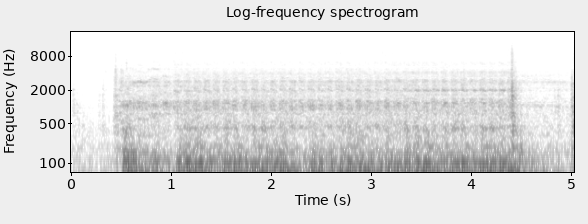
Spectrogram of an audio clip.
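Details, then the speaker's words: Classic Buick on a Route 66 trip, plenty of fuel: steady cranking for several seconds never fires; spark lost completely, owner suspects the distributor. Crank no start, no spark. "So we don't have spark. Lost spark completely. Why did we lose spark?"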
